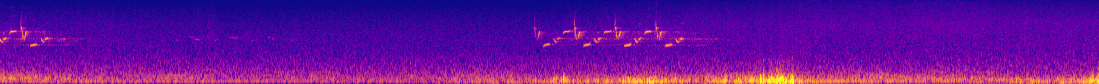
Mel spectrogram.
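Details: Bird singing at the end of a hard winter at a former coal mine lake in Southern Illinois; short bursts of high, quick, downward-slurred chirping notes, one brief phrase then a longer repeated run, over low rumbling and rustling background noise.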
